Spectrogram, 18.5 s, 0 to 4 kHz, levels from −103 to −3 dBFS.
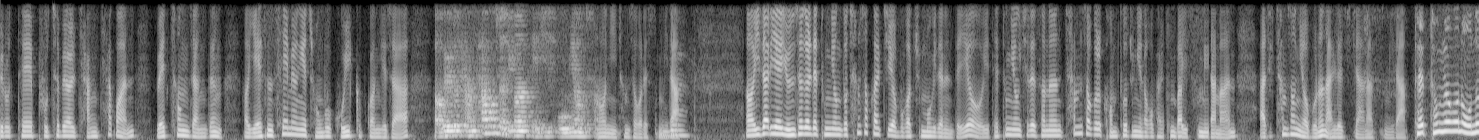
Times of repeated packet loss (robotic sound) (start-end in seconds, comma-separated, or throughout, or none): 13.50-15.44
